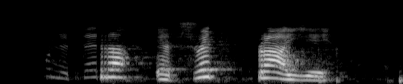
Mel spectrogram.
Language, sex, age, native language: Icelandic, female, 7, Icelandic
